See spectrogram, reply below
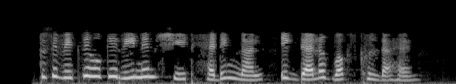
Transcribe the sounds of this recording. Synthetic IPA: t̪ʊseʋeːkt̪eɦokeɾiːnẽːmʃiːʈhɛːɖɪ̃ŋɡnaːlek̚ɖaːjləːɡ̚bɐkskʰʊld̪aɦɛː

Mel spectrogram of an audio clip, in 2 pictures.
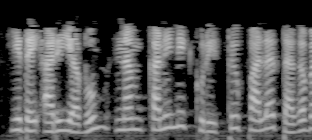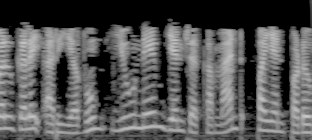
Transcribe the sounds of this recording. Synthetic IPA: ɪðɐɪʔɐrɪjɐʋɯmnɐmkɐɳɪnɪkːʊrɪt̪ːɯpɐlɐt̪ɐɣɐʋɐlɣɐɭɐɪʔɐrɪjɐʋɯmjuːneːmɛndrɐkɐmaːɳɖpɐjɐnpɐɽɯm

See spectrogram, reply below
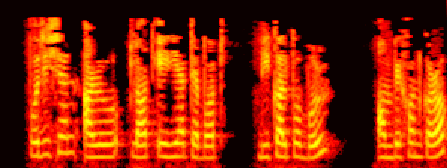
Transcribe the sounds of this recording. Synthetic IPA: pozisɔnaɹuplɔtʰeɹijatɛbɔt | bikɔlpɔbuɹ | ɔmbexɔnkɔɹɔk̚

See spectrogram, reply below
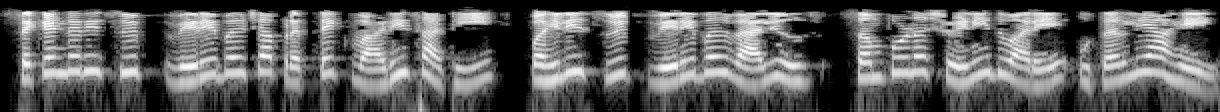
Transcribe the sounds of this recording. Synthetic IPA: sekəɳɖəɾiːsʋip̚ʋeɾebəlt͡ɕjapɾət̪jekʋaɽ̤isaʈiː | pəɦiliːsʋip̚ʋeɾebəlʋæljuːd͡z | səmpuɾɳəɕɾeɳ̃iːd̪ʋaɾeut̪əɾliːaɦe

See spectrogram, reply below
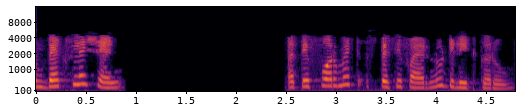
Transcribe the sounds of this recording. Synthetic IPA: uːnbɛksleɕən | ət̪efɔɾmɛʈspesifajəɾnũːɖiliːʈkəɾuː

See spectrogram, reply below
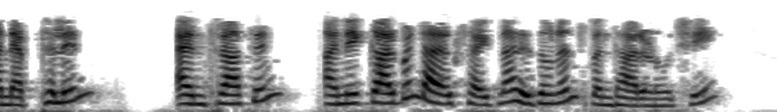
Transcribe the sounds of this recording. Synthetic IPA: anɛp̚t̪ʰəlɪn | ɛ̃nt̪ʰɾasɪn | ənekaɾbəɳɖajəksaiʈnaɾɪzonənsbənd̪ʱaɾəɽ̃ot͡ʃʰe

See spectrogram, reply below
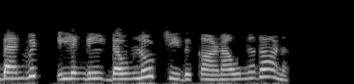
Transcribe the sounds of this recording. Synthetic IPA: baːnʋiʈilːe̞ŋɡilɖɐwɳlo̞ːɖ̚t͡ɕe̞jt̪ɨkaːɳaːʋunːɐðaːɳɨ

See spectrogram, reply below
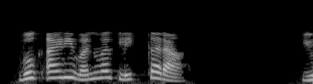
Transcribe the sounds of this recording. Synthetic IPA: bukajɖiʋənʋəɾklikːəɾa | ju

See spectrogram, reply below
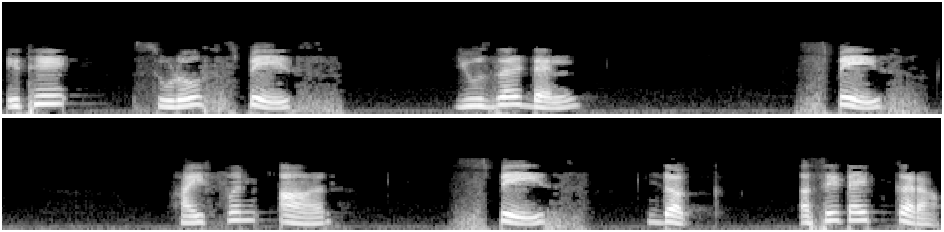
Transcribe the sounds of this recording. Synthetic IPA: it̪ʰe | suɽospes | jud͡zəɾɖel | spes | hajfənaɾ | spes | ɖək̚ | əseʈaip̚kəɾa

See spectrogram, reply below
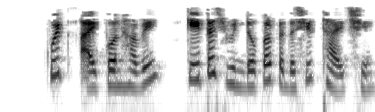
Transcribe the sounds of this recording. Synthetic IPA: kwiɖa̰jkɔnɦəʋe | keʈəd͡ʒʋɪɳɖopəɾpɾəd̪əʃit̪ʰːajt͡ʃʰe

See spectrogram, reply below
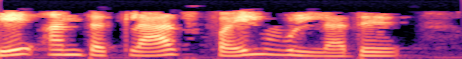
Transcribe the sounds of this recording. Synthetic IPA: eːʔɐnd̪ɐkɭaːsfɐɪlʊɭːɐðɯ

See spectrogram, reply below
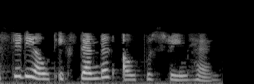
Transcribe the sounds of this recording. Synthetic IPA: sʈeɖiaʊʈʰeksʈɛ̃ːɳɖəɖaʊʈ̚pʊɖsʈɾiːmɦɛː

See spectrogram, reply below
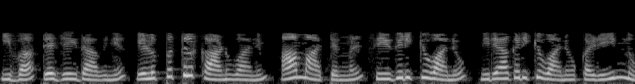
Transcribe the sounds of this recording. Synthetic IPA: iʋɐɾɐd͡ʑɐjd̪aːʋinɨe̞ɭupːɐt̪ːilkaːɳuʋaːnumaːmaːtːɐŋːɐɭswiːɣɐɾikʲːuʋaːno̞ːniɾaːɡɐɾikʲːuʋaːno̞ːkɐɻijunːu

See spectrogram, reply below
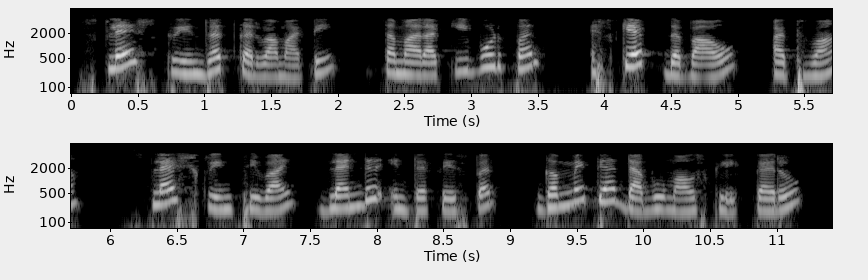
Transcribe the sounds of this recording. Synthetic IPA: splɛːʃskɾiːnɾɐt̪̚kɐɾʋamaːʈe | t̪ɐmaːɾakiːboːɾɖpɐɾ | eskeːp̚d̪ɐbaːo | ɐt̪ʰəʋa | splɛːʃkɾiːnsɪʋaːiblɛ̃ːɳɖəɾɪ̃ɳʈəɾpʰeːspɐɾ | ɡɐmːeːt̪jaɖaːbumaːʊsklɪkːɐɾoː

